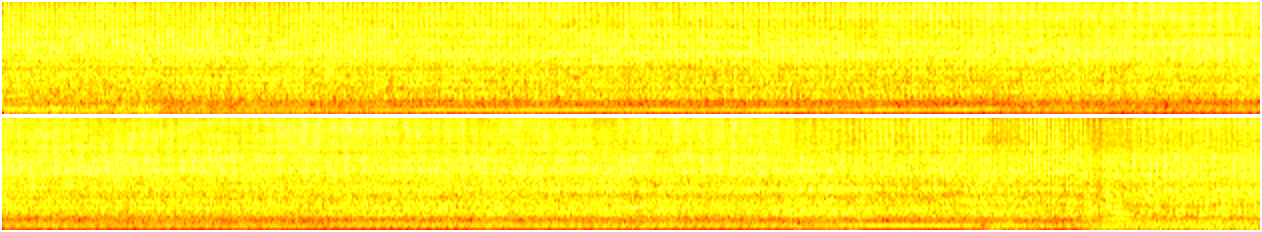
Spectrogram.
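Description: A tractor engine roars steadily under heavy load.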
